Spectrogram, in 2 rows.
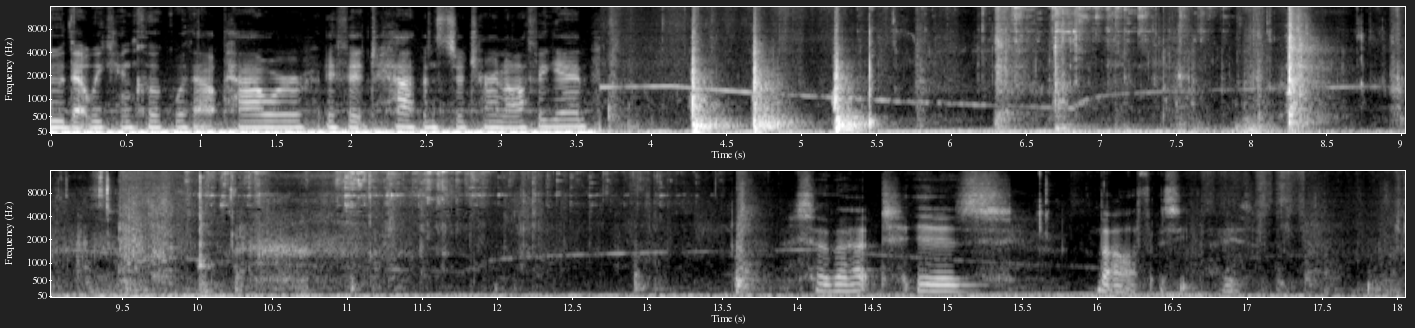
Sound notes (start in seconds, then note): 3.7 feet banging; 6.1 keys jingling; 8.0 door clicking; 10.0 siren blaring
